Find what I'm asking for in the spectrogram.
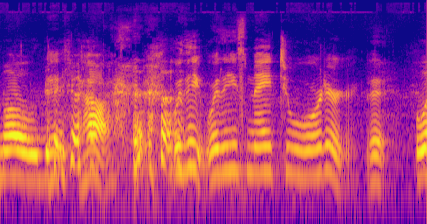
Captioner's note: laughter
